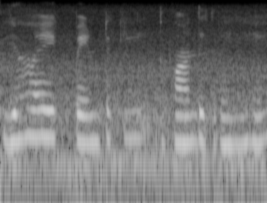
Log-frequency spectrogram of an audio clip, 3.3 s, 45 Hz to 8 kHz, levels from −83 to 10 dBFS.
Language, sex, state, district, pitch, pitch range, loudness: Hindi, female, Madhya Pradesh, Dhar, 215 Hz, 210-225 Hz, -16 LUFS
